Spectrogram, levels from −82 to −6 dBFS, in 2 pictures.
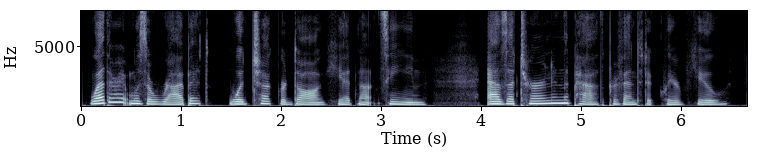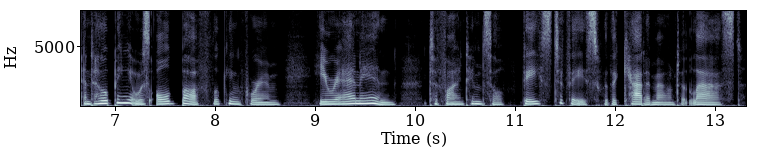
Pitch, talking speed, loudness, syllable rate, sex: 185 Hz, 205 wpm, -22 LUFS, 4.8 syllables/s, female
